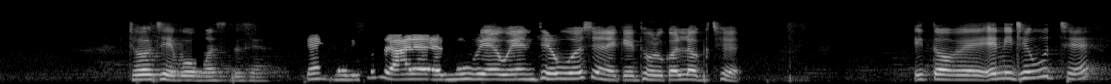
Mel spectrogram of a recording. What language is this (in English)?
Gujarati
